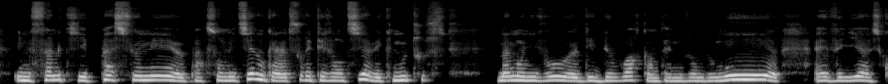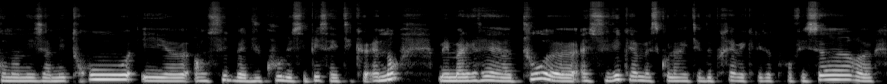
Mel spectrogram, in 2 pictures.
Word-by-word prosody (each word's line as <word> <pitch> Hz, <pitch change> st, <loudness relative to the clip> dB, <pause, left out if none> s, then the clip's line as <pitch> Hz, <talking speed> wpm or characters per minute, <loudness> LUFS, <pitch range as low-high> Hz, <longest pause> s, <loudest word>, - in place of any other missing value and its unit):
une 180 Hz, -2 st, +3 dB
femme 205 Hz, +4 st, -1 dB
qui 205 Hz, -3 st, -4 dB
est 175 Hz, -, 0 dB
passionnée, 200 Hz, -2 st, +1 dB
heu, 160 Hz, -1 st, 0 dB
par 160 Hz, -2 st, -8 dB
son 185 Hz, -, -2 dB
métier, 175 Hz, +8 st, +2 dB
donc 215 Hz, -6 st, +3 dB
elle 165 Hz, -, +2 dB
a 160 Hz, -, 0 dB
toujours 165 Hz, +5 st, -6 dB
été 190 Hz, 0 st, -2 dB
gentille 175 Hz, +5 st, -2 dB
avec 160 Hz, -5 st, -1 dB
nous 190 Hz, +1 st, +3 dB
tous. 200 Hz, +1 st, -15 dB, 0.5 s
Même 185 Hz, +2 st, +4 dB
au 185 Hz, -, +4 dB
niveau, 180 Hz, +1 st, +2 dB
heu, 160 Hz, -1 st, +2 dB
des 165 Hz, +3 st, -2 dB
devoirs 175 Hz, +5 st, -3 dB
quand 155 Hz, -3 st, -4 dB
elles 155 Hz, -1 st, -2 dB
nous 155 Hz, 0 st, -3 dB
en 165 Hz, -, -1 dB
donnait, 205 Hz, +4 st, +5 dB, 0.4 s
elle 175 Hz, +1 st, 0 dB
veillait 170 Hz, +3 st, 0 dB
à 170 Hz, -, -2 dB
ce 140 Hz, -, -10 dB
qu'on 165 Hz, -2 st, -4 dB
en 160 Hz, 0 st, -1 dB
ait 160 Hz, -, 0 dB
jamais 155 Hz, +1 st, -3 dB
trop 225 Hz, +5 st, +4 dB
et 165 Hz, -1 st, 0 dB
heu, 155 Hz, 0 st, 0 dB
ensuite 165 Hz, +4 st, -6 dB
bah 155 Hz, -2 st, +1 dB
du 150 Hz, +1 st, -5 dB
coup 190 Hz, +8 st, -6 dB
le 165 Hz, -, 0 dB
CP 145 Hz, +3 st, -6 dB
ça 155 Hz, -, -9 dB
a -, -, -2 dB
été 145 Hz, 0 st, -14 dB
que -, -, -5 dB
1 175 Hz, +4 st, +1 dB
an, 245 Hz, -, +4 dB, 0.4 s
mais 170 Hz, -1 st, +1 dB
malgré 170 Hz, +2 st, +1 dB, 0.2 s
tout, 255 Hz, +2 st, +1 dB
heu, 160 Hz, -7 st, +3 dB
elle 165 Hz, -1 st, -5 dB
suivait 170 Hz, +9 st, -2 dB
quand 215 Hz, -4 st, -8 dB
même 180 Hz, 0 st, -2 dB
la 165 Hz, -, -4 dB
scolarité 160 Hz, 0 st, -6 dB
de 155 Hz, -, -5 dB
près 140 Hz, +5 st, -11 dB
avec 155 Hz, -2 st, -7 dB
les 155 Hz, 0 st, -9 dB
autres 150 Hz, -, -12 dB
professeurs, 210 Hz, +9 st, -1 dB
heu, 155 Hz, -2 st, -1 dB
170 Hz, 235 wpm, -18 LUFS, 160-195 Hz, 0.5 s, donnait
